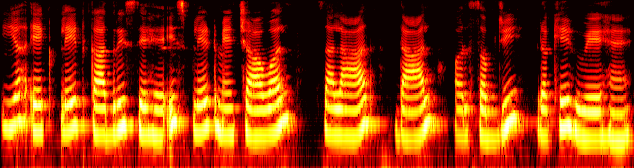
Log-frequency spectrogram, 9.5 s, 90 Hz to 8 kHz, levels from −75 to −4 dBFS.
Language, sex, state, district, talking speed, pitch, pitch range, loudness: Hindi, female, Jharkhand, Garhwa, 105 wpm, 245 Hz, 220-280 Hz, -16 LUFS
